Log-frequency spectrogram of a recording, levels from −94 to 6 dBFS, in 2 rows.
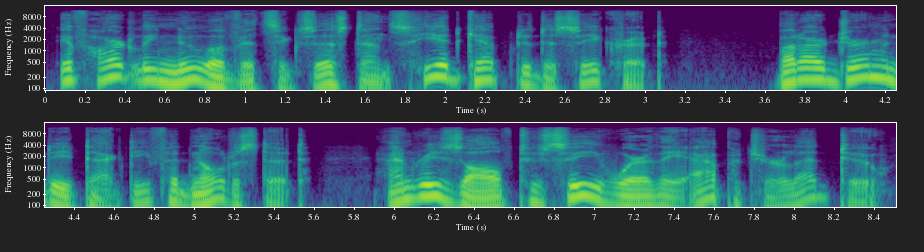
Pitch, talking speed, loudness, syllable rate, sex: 125 Hz, 195 wpm, -18 LUFS, 6.1 syllables/s, male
